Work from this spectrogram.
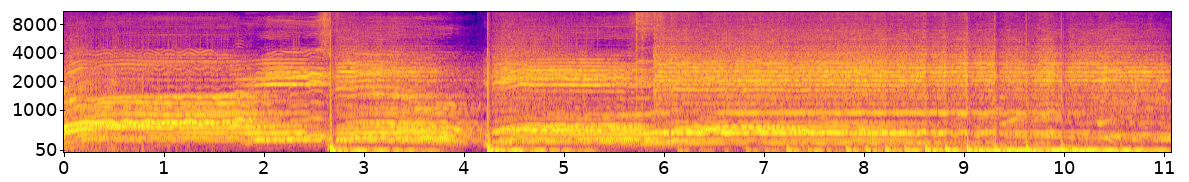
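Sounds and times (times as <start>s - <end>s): women singing: 0.0s - 11.0s
steady low beat: 2.7s - 11.0s.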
